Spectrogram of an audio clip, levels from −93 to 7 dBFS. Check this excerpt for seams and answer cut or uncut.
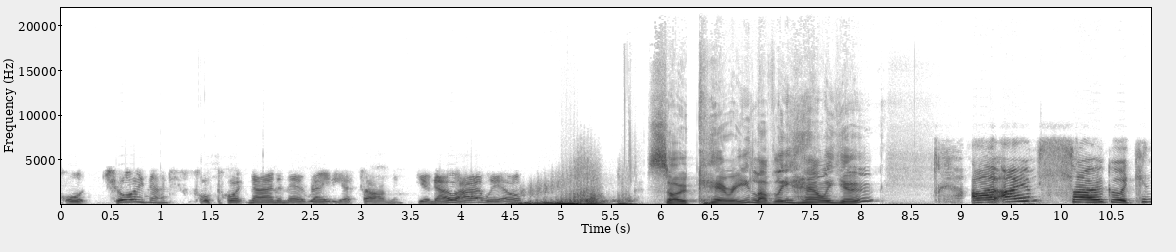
uncut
